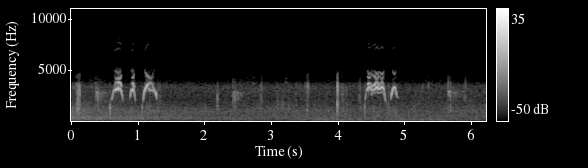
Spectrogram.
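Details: Osprey at the nest during a meal, 14 July 2012: high, thin, arched whistled notes in two short clusters of three to four, faint and distant, over steady hiss.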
